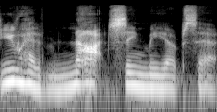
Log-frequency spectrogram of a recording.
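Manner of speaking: very slow, drawn-out, aggressive tone. Retelling a house rule dispute, imitating an angry, shaking woman. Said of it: "she stood over me, and she pointed her finger in my face, and she was shaking".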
